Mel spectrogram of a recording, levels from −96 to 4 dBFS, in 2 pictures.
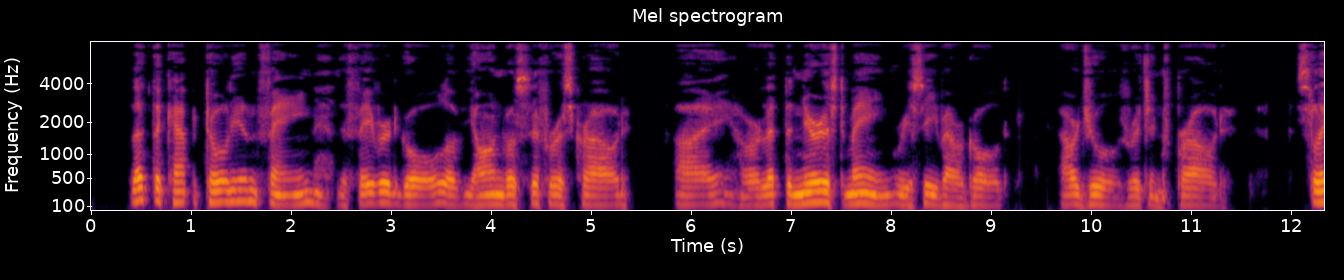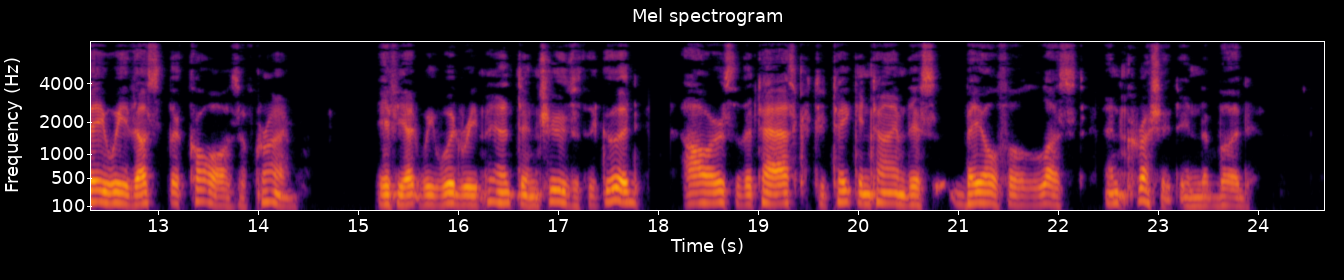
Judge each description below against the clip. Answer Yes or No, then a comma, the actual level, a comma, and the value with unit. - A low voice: Yes, low, 125 Hz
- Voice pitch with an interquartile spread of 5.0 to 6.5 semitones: No, average, 3.1 semitones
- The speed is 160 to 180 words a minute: No, average, 140 wpm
